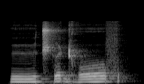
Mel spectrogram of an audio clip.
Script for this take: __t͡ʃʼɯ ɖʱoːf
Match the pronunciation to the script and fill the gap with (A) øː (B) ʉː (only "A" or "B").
B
